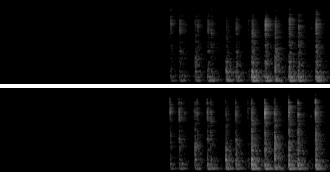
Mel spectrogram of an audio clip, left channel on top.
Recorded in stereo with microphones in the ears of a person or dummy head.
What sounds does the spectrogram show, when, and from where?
1.7 s typing on a keyboard: 60° right (ahead or behind), 0.7 m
